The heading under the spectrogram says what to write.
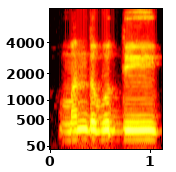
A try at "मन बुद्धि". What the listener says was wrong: मंद नहीं है, धीमी बुद्धि नहीं है।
